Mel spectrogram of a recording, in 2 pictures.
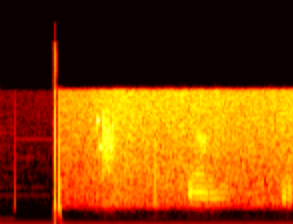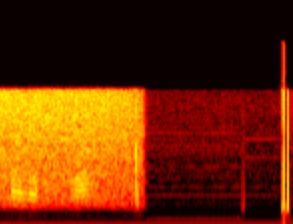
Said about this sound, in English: That transmission is all static.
